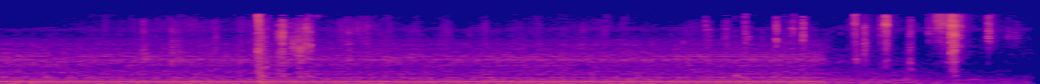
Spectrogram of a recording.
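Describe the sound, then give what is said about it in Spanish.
A car's steady engine and road rumble carries on for several seconds as it drives through a neighbourhood of single-family houses, then winds down and goes quiet as the car stops, followed by a few light clicks and rattles. “detiene el coche.”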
